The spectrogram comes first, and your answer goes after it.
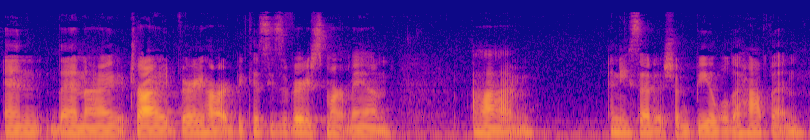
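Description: A woman with a low-sitting voice, speaking at a normal speed with vocal fry. She's a math professor guesting on a radio interview in a radio studio, chatting casually as an animated storyteller who acts out the exchanges she quotes.

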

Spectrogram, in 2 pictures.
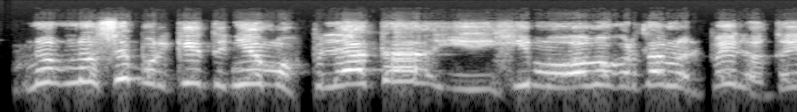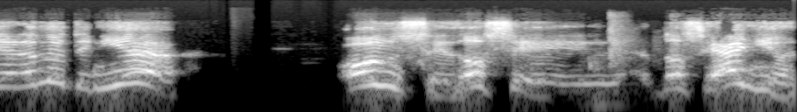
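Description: A man's voice: extremely high pitch, no room sound, dull audio. A man with a Uruguayan accent, co-hosting a talk show and telling a story in casual chat, full of slang. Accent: Uruguayan Spanish. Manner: animated storytelling, frequent slang. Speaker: radio show co-host.

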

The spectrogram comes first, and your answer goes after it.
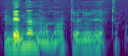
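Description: A man's voice: medium pitch, fast, dry recording. A man co-hosting a casual chat show, teasing, giggling and cutting in. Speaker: co-host.

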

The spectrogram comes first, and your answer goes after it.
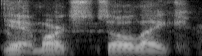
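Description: A man's voice: medium pitch, drawn-out words, dark tone. A man hosting a casual wrestling talk show, rambling and restarting his sentences.

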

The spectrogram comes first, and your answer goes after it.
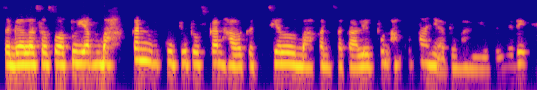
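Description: A young adult woman speaking as a guest in an earnest, animated casual chat with many fillers. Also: mid-range voice, brisk, slightly rough, no room sound. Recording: tinny phone-like line.

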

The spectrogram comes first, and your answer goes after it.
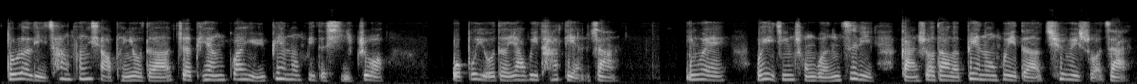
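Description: A woman teacher giving scripted commentary in a formal, measured and instructive manner. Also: medium pitch, pushed and bright, no echo, low-quality recording.

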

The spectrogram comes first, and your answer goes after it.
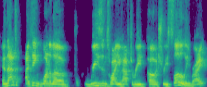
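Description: A man asking questions about a poem and reflecting on how to read slowly, in a conversational tone. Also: fairly high pitch, sharp tone, slightly rough, rough recording. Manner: inquisitive, reflective, asks questions. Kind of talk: conversational close reading.

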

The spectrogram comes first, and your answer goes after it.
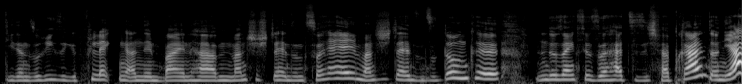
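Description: A young woman co-hosting a relaxed conversation, animated and quick to laugh. She drops English phrases into her talk now and then. The recording is dry and close, with no room sound. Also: mid-range voice, dry recording. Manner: lively, mixes English phrases into German, laughs often. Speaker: podcast co-host. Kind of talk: casual chat.

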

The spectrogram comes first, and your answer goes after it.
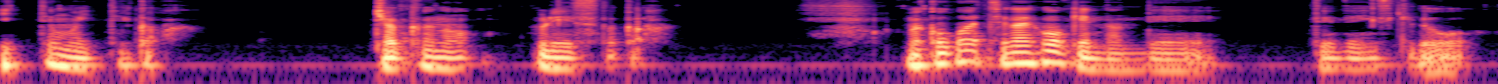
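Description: A man's voice: deep voice, lively intonation, moderate pace, vocal fry, long pauses, slight background noise. A young man hosting a solo radio talk, rambling, talking to himself and playing with words. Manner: rambling, talks to himself, plays with words in sing-song repeats. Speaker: podcast host.

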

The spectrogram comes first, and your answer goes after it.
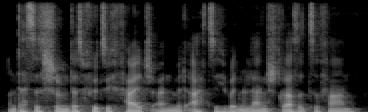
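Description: A male podcast co-host chats casually. His voice has a lot of creak and fry at the edges. The microphone peaks and glitches. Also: low voice, level tone, brisk. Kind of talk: casual chat.

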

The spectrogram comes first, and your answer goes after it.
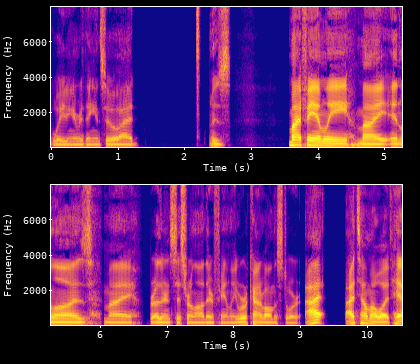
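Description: A man co-hosting a casual podcast, telling a rambling family anecdote in a relaxed, chuckling way. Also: on the low side, smooth, no room sound, clean studio sound. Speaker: podcast co-host.

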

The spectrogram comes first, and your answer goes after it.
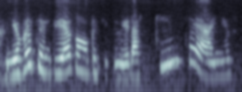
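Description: A woman in her late thirties who works as a doctor speaks about her faith in an emotional interview testimony, animatedly playing out the conversations she describes. Her high voice moves fairly quickly, and the audio quality is poor.

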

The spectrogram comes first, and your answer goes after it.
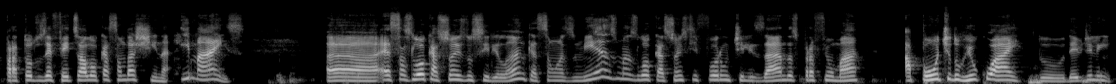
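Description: A man's voice: high voice, fairly bright tone. A man co-hosting a podcast, chatting about a film and adding trivia and asides. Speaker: podcast co-host. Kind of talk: casual film chat.

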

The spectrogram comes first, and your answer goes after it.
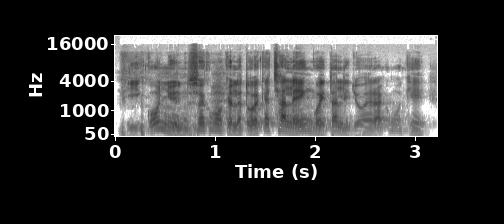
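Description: A Venezuelan man trades jokes in loose podcast banter. His voice sits at an ordinary middle pitch, and he keeps up a teasing, quick-witted patter. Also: very animated. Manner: joking, teasing, quick asides. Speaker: podcast co-host, comedian.

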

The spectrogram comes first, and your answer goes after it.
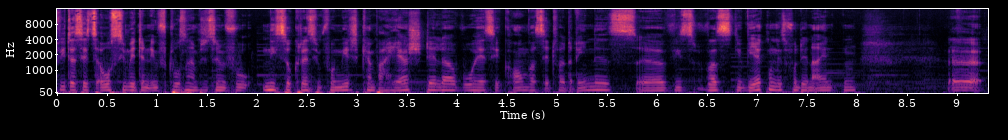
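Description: A man's voice: medium pitch, darkish tone. A young man talking casually in a rambling way, with many fillers and restarts. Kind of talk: casual chat.

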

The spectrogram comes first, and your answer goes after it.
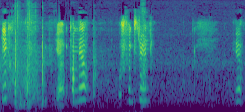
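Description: Woman, high-pitched, casual gaming banter, noisy voice chat. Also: steady tone, takes it slowly. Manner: casual slangy banter, loud bursts when play goes wrong. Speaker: gamer.

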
